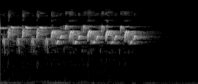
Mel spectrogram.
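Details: Widani European goldfinch from Morocco delivering a traditional Marrakech nzoulat passage, a dense, fast, tinkling trill of high metallic notes lasting over a second before fading away.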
